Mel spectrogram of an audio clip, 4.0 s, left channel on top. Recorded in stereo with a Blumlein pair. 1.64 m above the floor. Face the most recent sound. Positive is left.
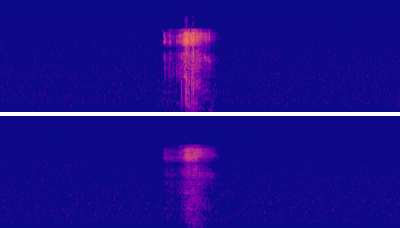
turn(degrees=50)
